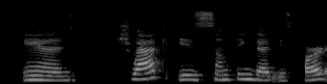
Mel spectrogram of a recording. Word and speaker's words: SHUAC: I always want to say accepted which is also true and connected and those things spellwack and it's pronounced schwack like have you shacked someone today or has someone you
